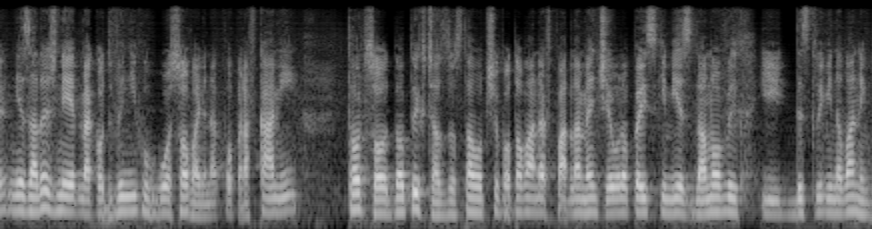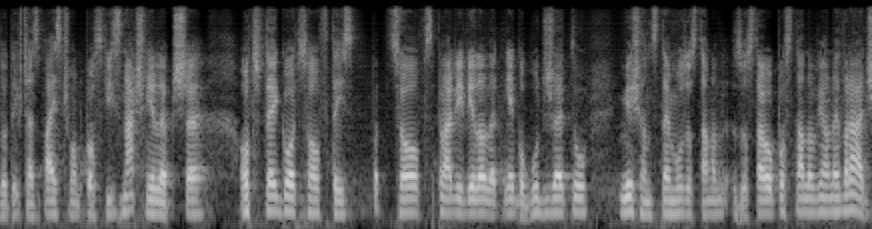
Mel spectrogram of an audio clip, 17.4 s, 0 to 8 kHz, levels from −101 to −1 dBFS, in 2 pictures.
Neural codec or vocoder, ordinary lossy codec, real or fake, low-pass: codec, 16 kHz, 0.5 kbps, X-Codec, HuBERT features, trained on LibriSpeech; none; fake; 7.2 kHz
